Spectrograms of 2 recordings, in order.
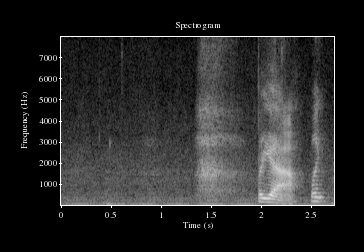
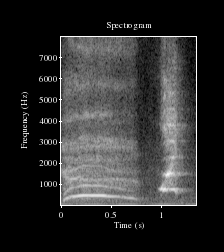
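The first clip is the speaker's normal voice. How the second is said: high-pitched shocked "what"; retold shock; 4 dB louder than usual. Streamer re-enacting reaction to a threat, shocked. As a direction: squeal it in disbelief. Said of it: "I was shook".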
